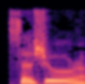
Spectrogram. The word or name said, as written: cesural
